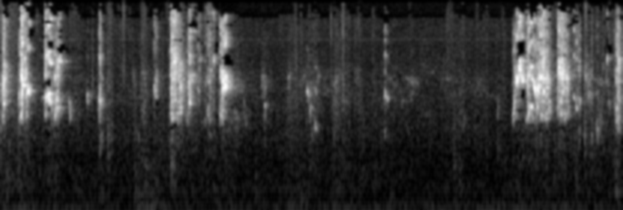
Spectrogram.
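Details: Lovebirds chatter in dense bursts of sharp, piercing chirps at the start, middle and end, with quieter squeaks between and a faint low hum.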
